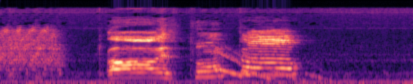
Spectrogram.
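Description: A falling electronic whine plays as a video game character is caught.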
